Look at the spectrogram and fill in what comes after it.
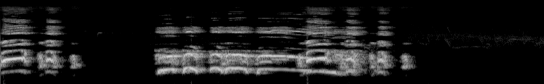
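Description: Rooster crowing: a few short calls at the start, then one long crow of several linked parts from about a second and a half in, ending about four seconds in.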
